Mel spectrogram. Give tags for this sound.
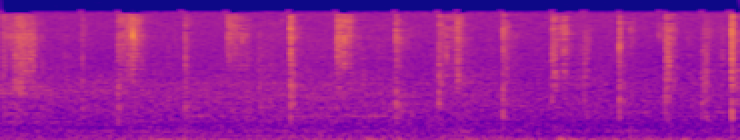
field-recording steps street

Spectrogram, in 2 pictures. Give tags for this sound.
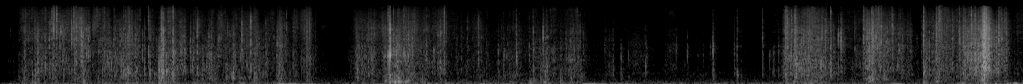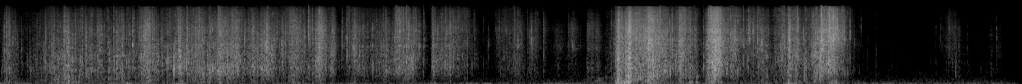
crinkling dare-9 field-recording packaging paper present trash wrapping-paper

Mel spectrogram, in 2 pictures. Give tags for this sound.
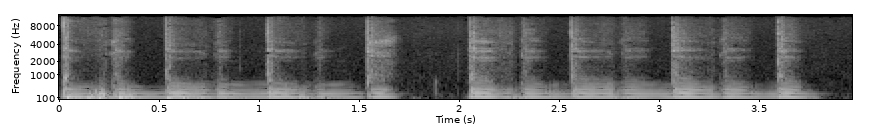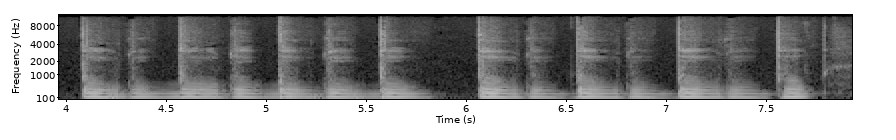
bass beatbox bfj2 creative dare-19

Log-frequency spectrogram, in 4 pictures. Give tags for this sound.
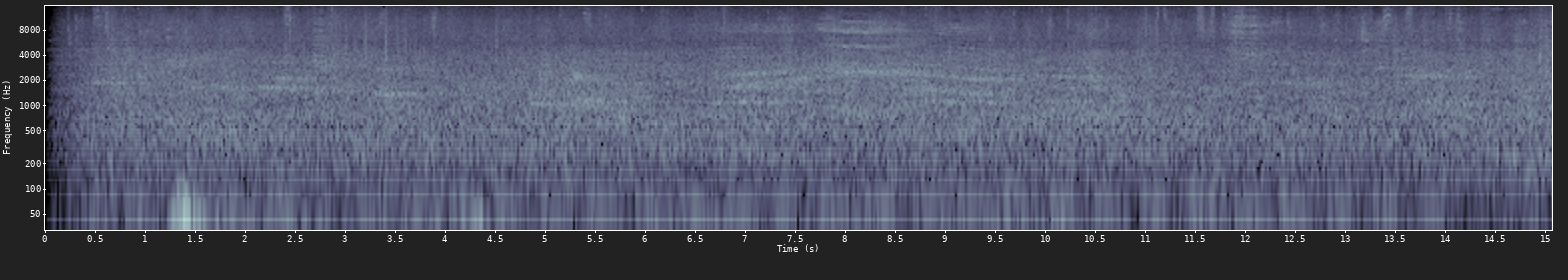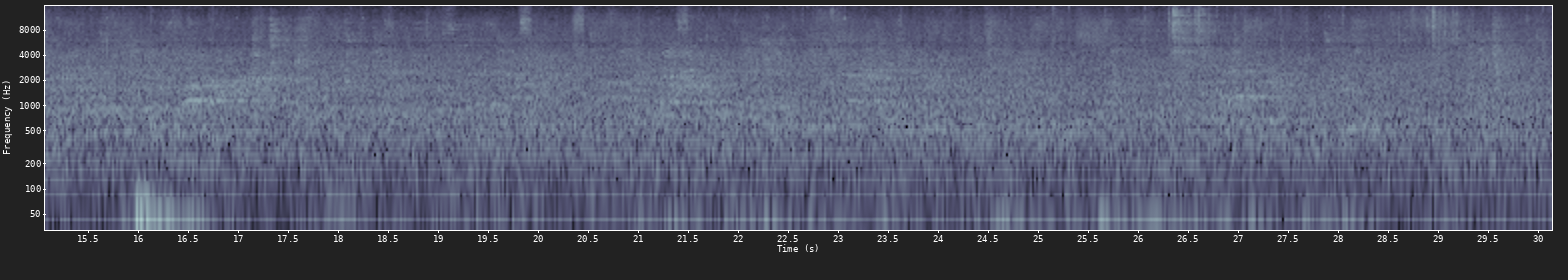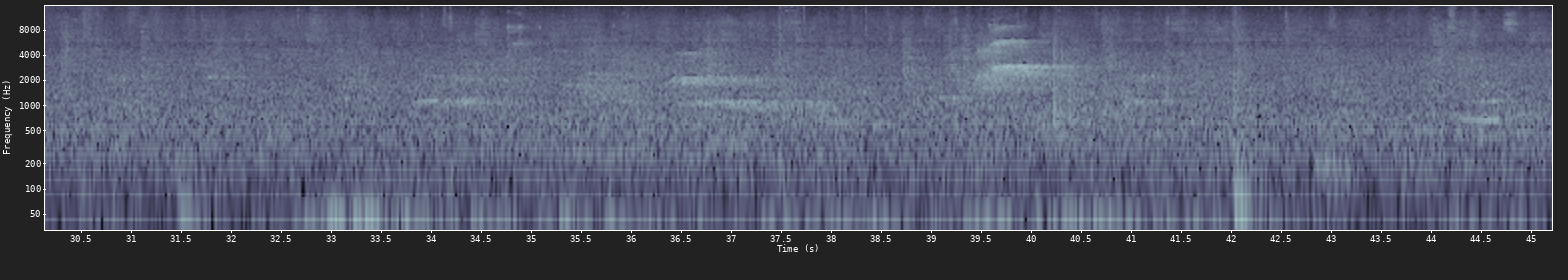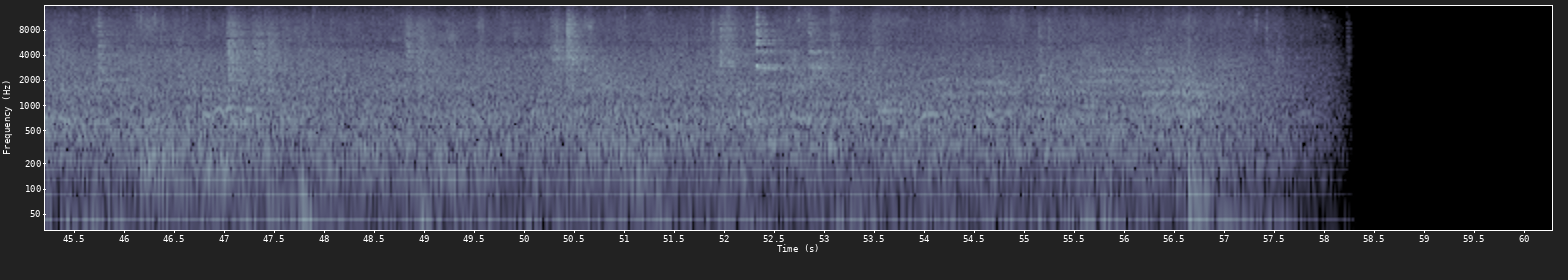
ambient crowded CZ Czech

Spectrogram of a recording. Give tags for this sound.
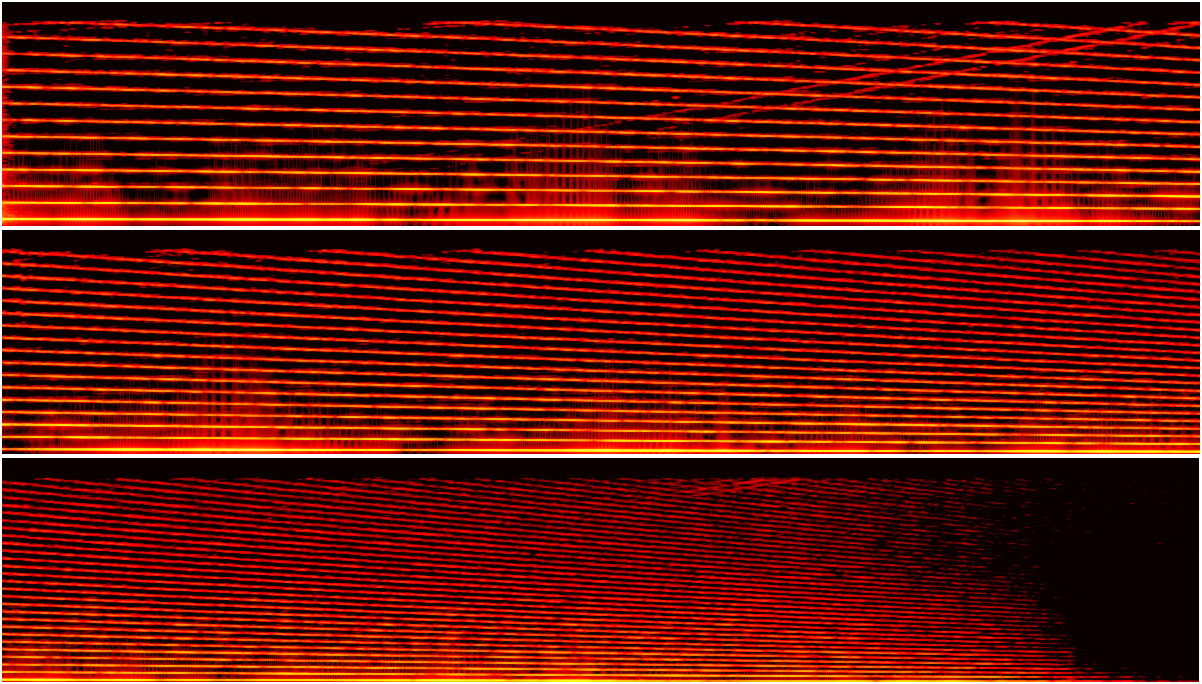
doom power slide down synth

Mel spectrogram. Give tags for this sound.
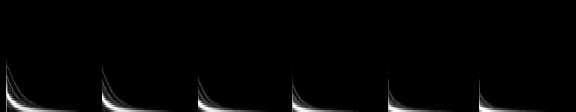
analog korg mono poly toms

